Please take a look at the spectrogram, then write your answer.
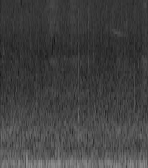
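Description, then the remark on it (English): A small, light, one-person plane drones overhead, a steady low engine rumble that holds constant throughout without fading, with a faint windy hiss above it and no voices. “It is a small, light, one-person plane.”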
